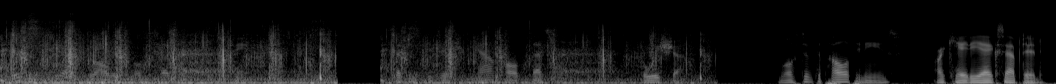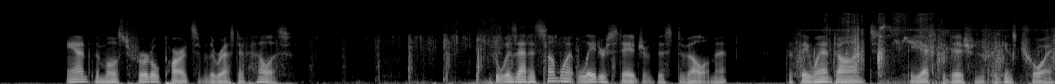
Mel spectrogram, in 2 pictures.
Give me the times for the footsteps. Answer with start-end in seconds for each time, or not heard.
0.0-7.2, 12.8-17.4, 18.4-21.0.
